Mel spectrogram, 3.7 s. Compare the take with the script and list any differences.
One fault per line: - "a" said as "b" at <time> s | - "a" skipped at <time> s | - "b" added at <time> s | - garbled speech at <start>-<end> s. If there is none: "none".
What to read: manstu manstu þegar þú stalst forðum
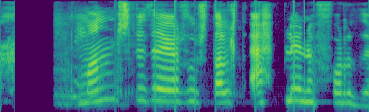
- "manstu" skipped at 1.5 s
- "eplinu" added at 2.6 s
